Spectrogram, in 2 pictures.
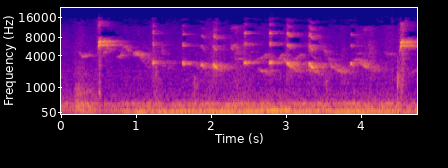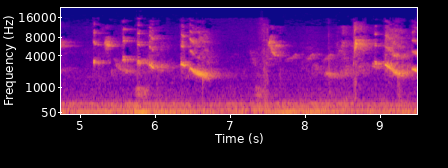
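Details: Green-winged saltator song for motivating other birds of its kind: long series of loud whistled notes and slurred falling phrases, delivered in energetic bursts with brief pauses, a faint low hum underneath.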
